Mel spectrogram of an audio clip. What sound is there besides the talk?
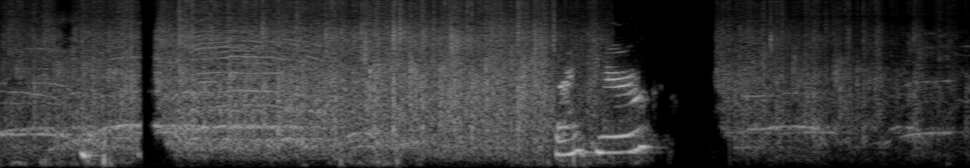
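audience applause and cheering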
